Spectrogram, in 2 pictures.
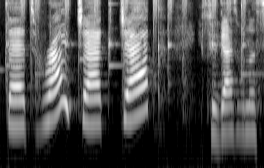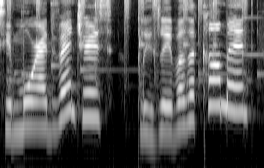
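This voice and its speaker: A woman's voice: high-pitched, expressive, moderate pace, faint music behind. A woman playing a playful cartoon mommy coaxing her toddler in singsong baby talk for children's toy role-play. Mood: cheerful.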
